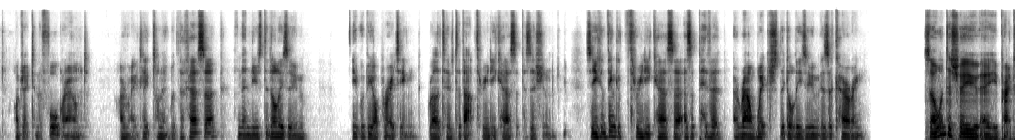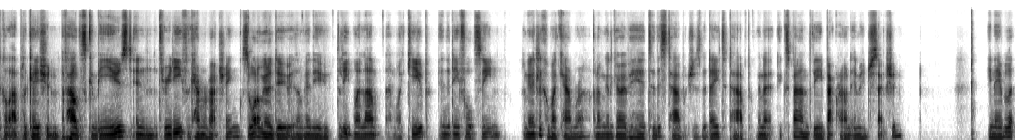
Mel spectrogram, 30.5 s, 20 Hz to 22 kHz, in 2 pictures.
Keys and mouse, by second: 1.4 shift+click, 2.2 alt+a, 3.5 q, 9.5 shift+middle click, 20.0-22.7 drag, 22.7 Delete, 23.6-24.8 drag, 26.0 click, 29.1 click, 29.7 click.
